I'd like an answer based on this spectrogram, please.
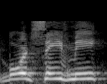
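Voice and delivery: high, loud, drawn-out plea; desperate cry for help. Retold or imitated. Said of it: "He cried out".

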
